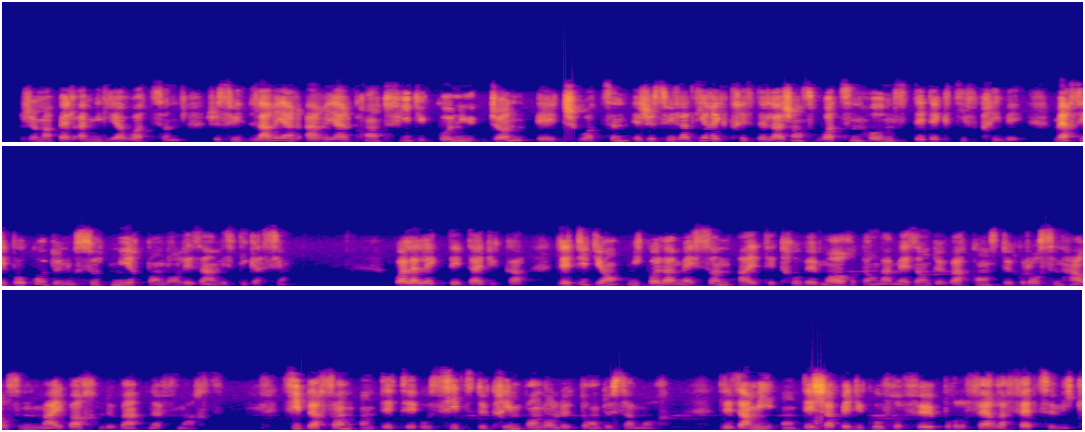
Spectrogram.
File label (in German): Ansage fr; couvre-feu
